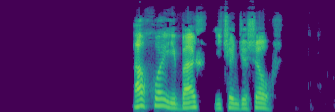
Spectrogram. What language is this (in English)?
Kabardian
